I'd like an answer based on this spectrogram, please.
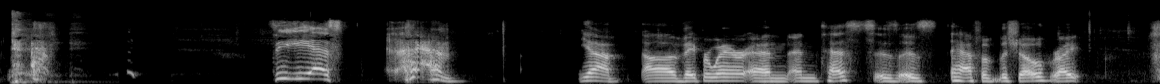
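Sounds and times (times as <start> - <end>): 
person coughing after choking on tea: 0.1 - 0.8, 3.9 - 4.6
speech: 2.8 - 4.7, 5.8 - 11.6.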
